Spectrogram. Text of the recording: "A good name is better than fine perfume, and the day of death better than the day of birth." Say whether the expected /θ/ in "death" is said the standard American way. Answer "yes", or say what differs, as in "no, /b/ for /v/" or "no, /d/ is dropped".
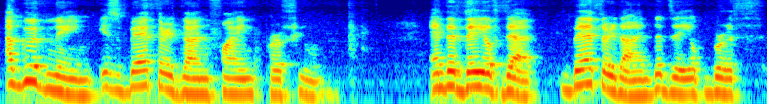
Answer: no, /t/ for /θ/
